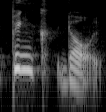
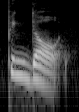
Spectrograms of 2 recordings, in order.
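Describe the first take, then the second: First: The first word ends in a clear k sound. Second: The first word ends in a g-like sound. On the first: The speaker calls it wrong. "We don't say pink doll" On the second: The speaker calls it right. "we say ping doll"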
